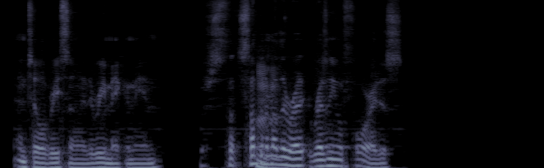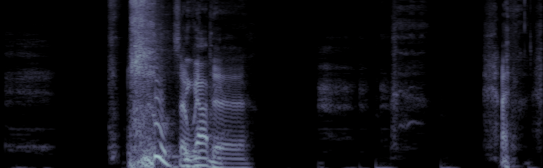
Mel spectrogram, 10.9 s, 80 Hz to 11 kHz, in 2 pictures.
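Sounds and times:
speech: 0:00.2 - 0:04.1, 0:06.7 - 0:08.0, 0:10.4 - 0:10.8
person sneezing: 0:06.6 - 0:07.4.

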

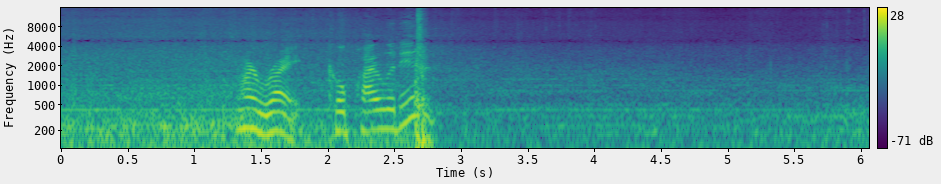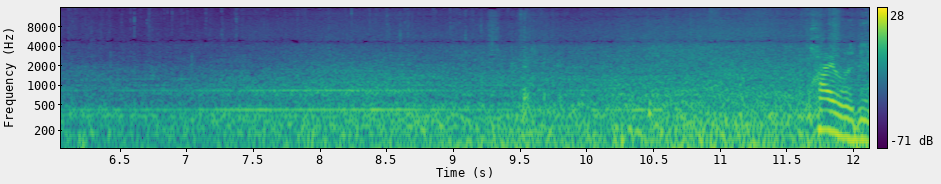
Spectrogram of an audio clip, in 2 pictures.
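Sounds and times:
car air conditioning blowing loudly: 0:00.0 - 0:12.1
speech: 0:01.3 - 0:02.9, 0:11.7 - 0:12.1.

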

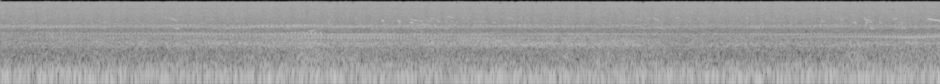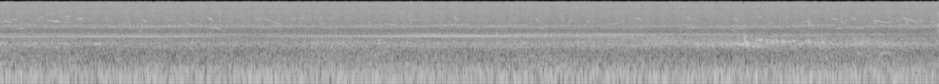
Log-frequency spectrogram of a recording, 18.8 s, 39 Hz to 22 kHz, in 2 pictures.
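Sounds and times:
droning insect or frog chorus: 0:00.4 - 0:18.7
wild turkey gobble call: 0:16.6 - 0:18.7.

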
